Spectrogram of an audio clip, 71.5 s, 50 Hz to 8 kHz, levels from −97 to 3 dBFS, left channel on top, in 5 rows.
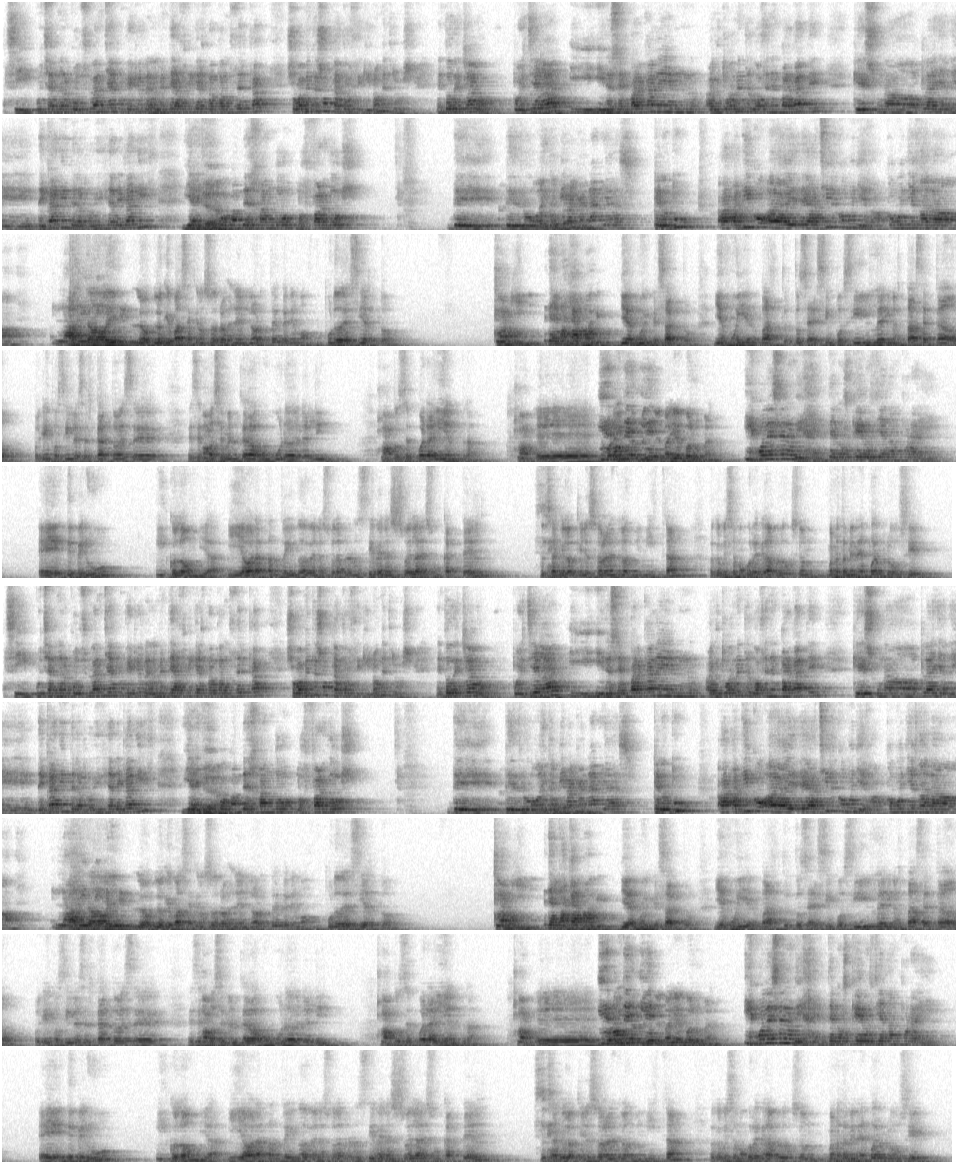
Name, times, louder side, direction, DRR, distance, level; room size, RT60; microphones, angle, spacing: voice 1, 0.1-3.9 4.3-6.1 6.5-7.3 7.7-12.2 12.8-19.5 21.0-23.7 24.1-24.6 25.0-28.8 29.4-30.3 36.0-36.4 36.8-37.5 45.9-46.0 48.6-48.8 50.6-50.8 51.9-52.7 54.1-56.9 65.4-65.5, right 1 dB, 75° right, -4 dB, 1.0 m, -23 dB
voice 2, 7.8-8.3 17.1-17.6 22.4-23.1 29.6-34.5 36.2-39.0 39.3-43.1 43.4-45.3 45.7-47.8 48.6-50.1 50.9-53.6 57.8-58.9 59.5-64.5 65.3-67.6 67.9-71.0, left 1 dB, 35° left, 1 dB, 0.5 m, -24 dB
3.0 x 2.5 x 2.4 m, 0.88 s
head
